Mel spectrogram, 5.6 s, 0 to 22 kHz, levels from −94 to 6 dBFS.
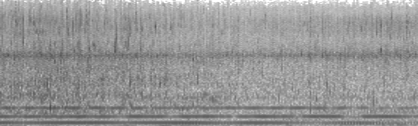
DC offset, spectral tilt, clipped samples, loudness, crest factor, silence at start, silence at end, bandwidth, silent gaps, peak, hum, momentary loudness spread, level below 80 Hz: under 0.1%; -2 dB/octave; under 0.1%; -24 LUFS; 26 dB; 0 s; 0 s; over 20 kHz; none; 0 dBFS; none; 8 LU; -52 dBFS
